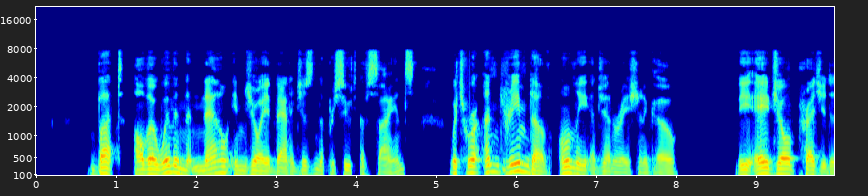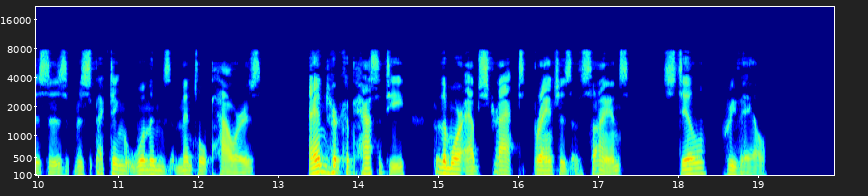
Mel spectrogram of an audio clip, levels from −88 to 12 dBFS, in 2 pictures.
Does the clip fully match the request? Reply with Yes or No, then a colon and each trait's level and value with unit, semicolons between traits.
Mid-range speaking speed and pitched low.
No: slow, 115 wpm; low, 105 Hz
